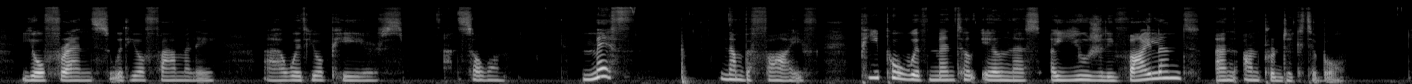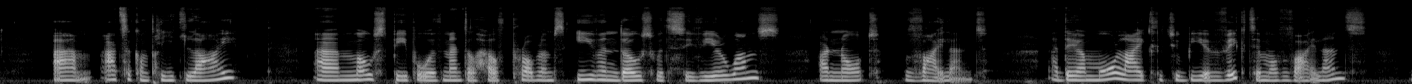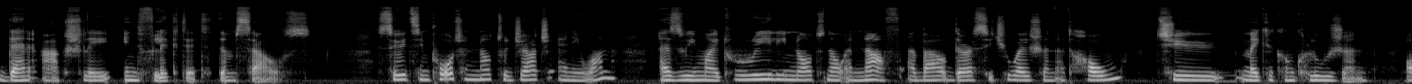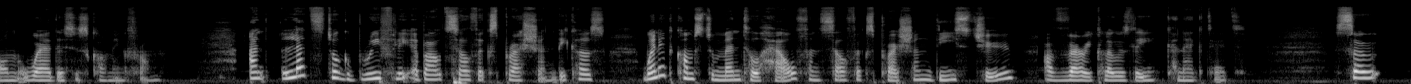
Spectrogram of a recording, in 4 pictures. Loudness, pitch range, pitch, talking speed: -24 LUFS, 185-220 Hz, 195 Hz, 115 wpm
